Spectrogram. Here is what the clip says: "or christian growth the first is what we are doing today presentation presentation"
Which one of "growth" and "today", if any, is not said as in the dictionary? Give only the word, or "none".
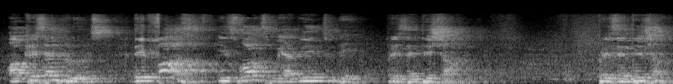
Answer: growth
